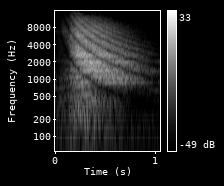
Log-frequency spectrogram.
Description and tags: This sound has been created by apply flanger to a recording in Audacity.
